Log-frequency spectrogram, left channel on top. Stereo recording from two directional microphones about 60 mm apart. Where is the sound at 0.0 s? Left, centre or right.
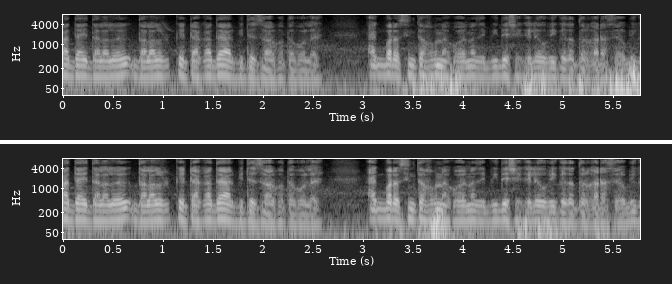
Left.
